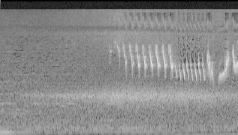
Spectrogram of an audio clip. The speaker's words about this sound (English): Listen to the night breaking. Chaffinches squabbling for the best place on the branch.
